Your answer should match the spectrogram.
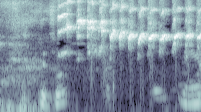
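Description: Budgerigars chattering in a cage: dense high chirps and trills, with a fast run of short repeated notes in the second second.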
